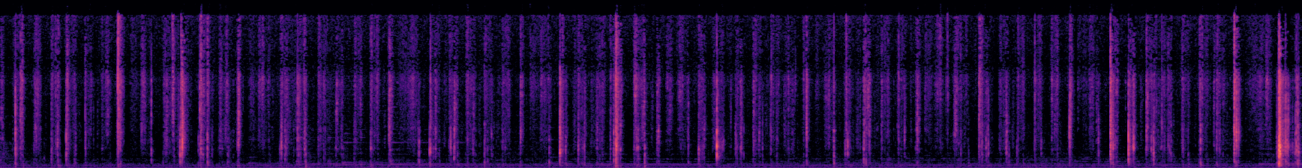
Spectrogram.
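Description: Tarot cards are shuffled by hand in a quiet room, a steady run of soft, close riffling and tapping patter with occasional sharper snaps, faint and continuous without talk.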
